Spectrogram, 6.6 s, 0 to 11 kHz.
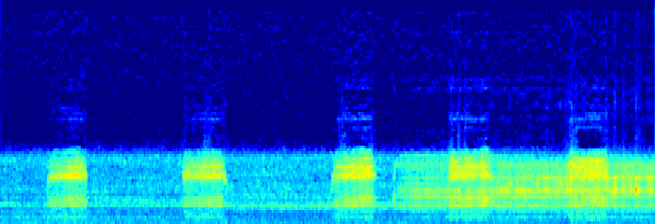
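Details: Owls at night, 2 September 2014 at 11:58 PM: harsh, hissing, screech-like bursts about a third of a second long, repeated irregularly, then a longer rough stretch, over a steady low hiss.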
